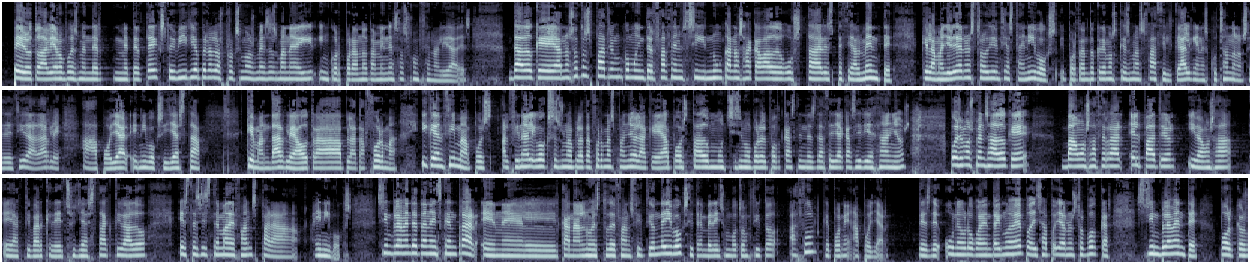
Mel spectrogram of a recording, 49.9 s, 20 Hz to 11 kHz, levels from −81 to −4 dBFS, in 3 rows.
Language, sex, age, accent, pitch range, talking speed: Spanish, female, 20-39, Spanish, 200-245 Hz, 185 wpm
